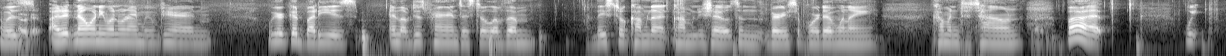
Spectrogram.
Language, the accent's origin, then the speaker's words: English; Wisconsin, United States; I'm from Wisconsin too.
